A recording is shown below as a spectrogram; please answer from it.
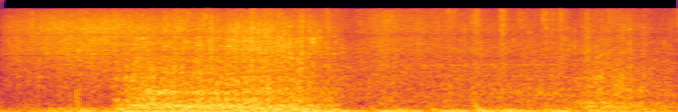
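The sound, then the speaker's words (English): A deep, loud growling roar of an angry man-eating lion in a film trailer surges in for about a second, rough and broad, then trails off into a lower rumbling growl. No one speaks. “That's a man eating, human eating, I should say, lion that's like pissed off.”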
